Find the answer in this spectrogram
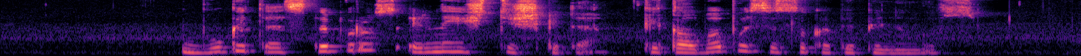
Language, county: Lithuanian, Panevėžys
